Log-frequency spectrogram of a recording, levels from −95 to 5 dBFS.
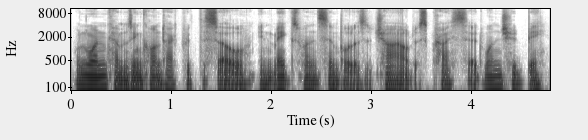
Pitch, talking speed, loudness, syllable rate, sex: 105 Hz, 265 wpm, -21 LUFS, 6.1 syllables/s, male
